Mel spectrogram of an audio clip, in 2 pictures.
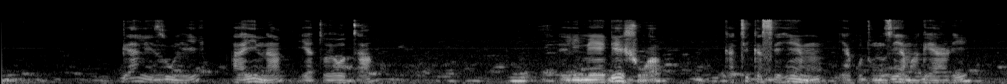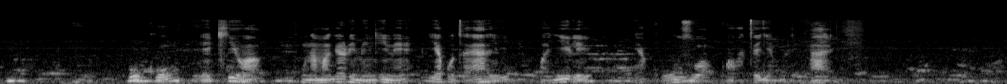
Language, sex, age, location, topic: Swahili, male, 25-35, Dar es Salaam, finance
